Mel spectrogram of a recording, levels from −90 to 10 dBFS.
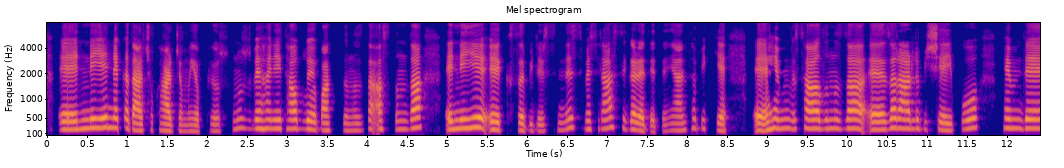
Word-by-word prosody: eee, 205 +1 +3
neye 245 +3 +3
ne 250 - +3
kadar 200 -7 +2
çok 180 +2 -19
harcama 170 -2 -1
yapıyorsunuz 170 +9 -10
ve, 230 - +3
hani, 230 0 -1
tabloya 225 -2 0
baktığınızda 185 +2 -5
aslında, 220 +3 0 0.3
eee, 215 - +2
neyi, 250 +2 +6
eee, 205 -3 +3
kısabilirsiniz? 180 +7 -6
Mesela 225 +3 -3
sigara 210 -9 0
dedin. 160 +2 -12
Yani, 180 +1 -5
tabii 235 0 -13
ki, 180 -7 -3 0.4
eee, 185 -1 +6
hem 235 -2 -3
sağlığınıza, 230 -1 +2
eee, 205 0 +4
zararlı 230 -2 +2
bir 205 - -17
şey 190 -3 -3
bu 235 +4 -1 0.3
hem 240 -2 -3
de, 240 - +4
220 Hz, 155 wpm, -21 LUFS, 185-235 Hz, 0.4 s, neyi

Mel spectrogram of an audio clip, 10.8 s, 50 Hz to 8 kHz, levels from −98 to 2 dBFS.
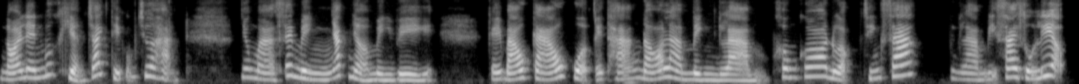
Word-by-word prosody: nói 235 +1 +1
đến 290 0 +1
mức 385 +3 -6
khiển 195 - +2
trách 395 - +1
thì 240 - 0
cũng 315 - -13
chưa 335 +1 -2
hẳn. - - -4 0.6
Nhưng 300 -3 -6
mà 230 -2 -1
sếp 360 0 -3
mình 230 -6 +1
nhắc 345 +1 +1
nhở 255 -9 0
mình 205 -1 -2
vì 210 -1 +1 0.6
cái 235 +1 -1
báo 255 +5 +3
cáo 260 +3 +2
của 320 -6 +2
cái 225 +2 -5
tháng 280 +4 -3
đó 250 +2 +1
là 300 -5 +2
mình 210 -2 -1
làm 200 -1 +1
không 300 -1 -3
có 335 +3 +1
được 255 -6 +1
chính 260 +2 -7
xác, 370 +6 +4 0.3
mình 250 -3 -14
làm 220 -1 -5
bị - - -7
sai 310 0 +3
số 265 -4 +1
liệu. 345 +7 +3
260 Hz, 210 wpm, -23 LUFS, 225-310 Hz, 0.6 s, xác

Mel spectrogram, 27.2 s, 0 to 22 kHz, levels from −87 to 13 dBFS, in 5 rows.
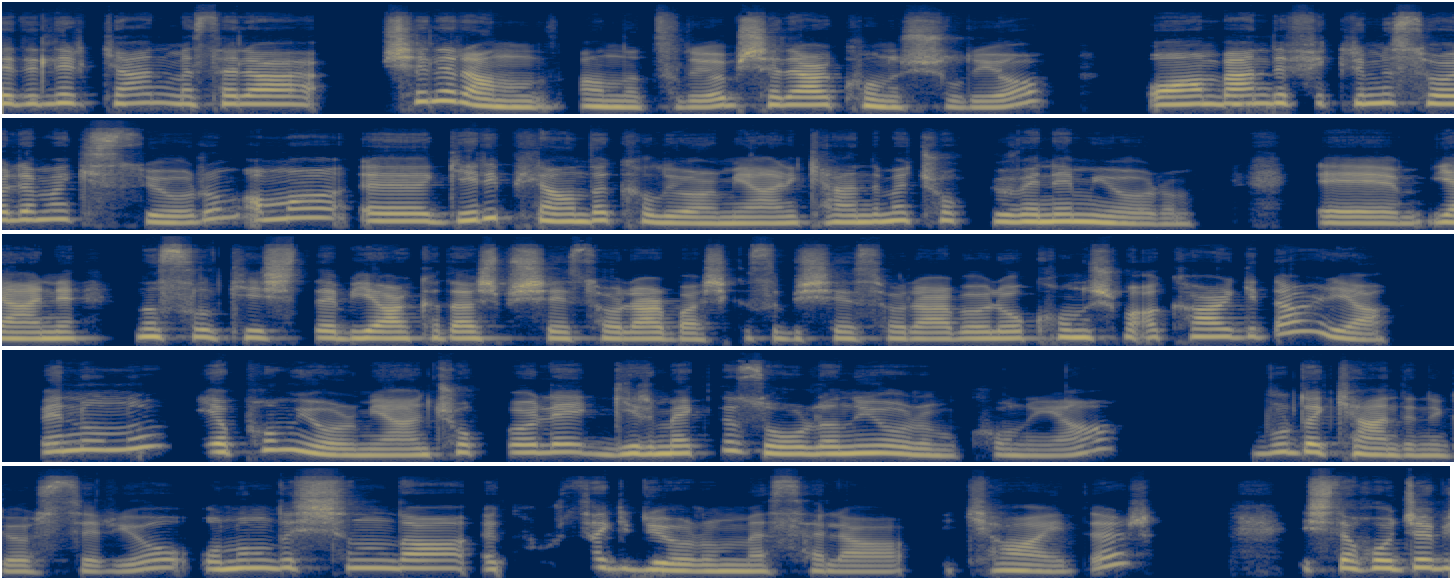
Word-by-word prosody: edilirken 285 +1 0
mesela 270 0 +2 0.3
bir - - +1
şeyler 360 +1 +4
anlatı 190 -8 +3
anlatılıyor, 185 +1 -1
bir 225 - +6
şeyler 245 0 +5
konuşuluyor. 185 - -2 0.4
O - - +1
an 265 +1 +5
ben 280 +1 +6
de 295 - +3
fikrimi 285 +1 -2
söylemek 280 -1 +1
istiyorum 210 - -2
ama, 330 +4 -1
ııı, 240 0 +3
geri 255 +9 +1
planda 245 -3 +1
kalıyorum. 185 -6 -2
Yani 180 +1 -1
kendime 210 +4 0
çok 250 0 -7
güvenemiyorum. 215 -8 +1 0.5
Emm, 185 -1 +1
yani, 200 -1 +3 0.2
nasıl 245 -2 +2
ki 220 +2 -5
işte 210 0 +1
bir 210 +1 +3
arkadaş 205 0 +2
bir - - -2
şey, 205 -1 +5
söyler 195 -1 0
başkası 195 +3 -2
bir 190 - -4
şey 195 +1 +2
söyler, 190 -1 -2
böyle, 200 +1 0
o 205 - -4
konuşma 225 -1 +1
akar 245 +2 +1
gider 250 - -2
ya. - - -2 0.4
Ben 290 +3 +1
onu 350 +7 -2
yapamıyorum, 270 - 0
yani, 180 +1 -1
çok, 255 +6 -5
böyle, 255 +1 +2
girmekte 225 +5 0
zorlanıyorum 220 - +1
konuya. 180 - -8 0.5
Burada 265 +4 +1
kendini 180 -7 -2
gösteriyor. 180 - -5
Onun 260 +2 +1
dışında, 265 -1 +1
e, 230 - -4
kursa 285 +4 -8
gidiyorum 205 -7 0
mesela 175 -1 -5
2 195 +1 -6
aydır. 200 - -2 0.6
İşte, 270 - +3
hoca 265 +1 +3
bir - - -2
220 Hz, 150 wpm, -21 LUFS, 195-265 Hz, 0.6 s, bir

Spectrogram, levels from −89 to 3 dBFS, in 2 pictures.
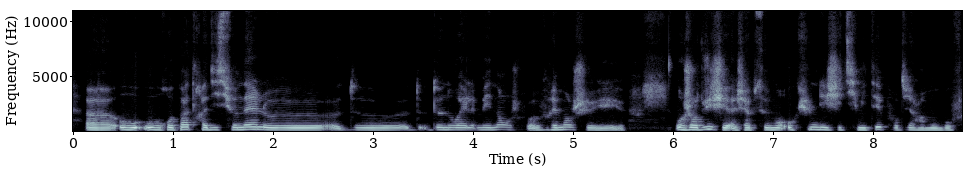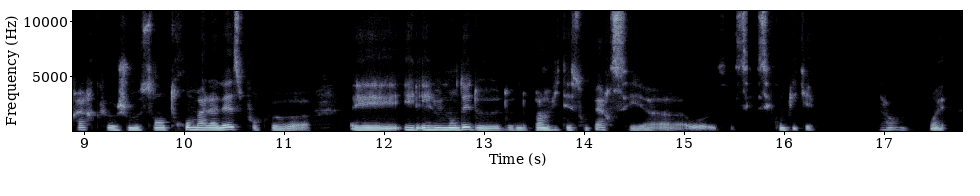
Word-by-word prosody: heu, 160 -1 +4
au 180 0 +6
au 180 -1 +5
repas 180 +4 +2
traditionnel, 185 +1 +1
heu, 165 -1 +4
de 165 -1 0
de - - -9
de 185 - -1
Noël. 180 -1 -1
Mais 175 0 -2
non 195 +1 -6
je - - -21
re - - -1
vraiment, 180 +4 -2
j'ai 160 -3 -2 0.5
aujourd'hui 185 +2 +4
j'ai 170 -7 +5
j'ai 170 - +1
absolument 170 +1 +1
aucune 195 +2 -1
légitimité 170 +1 0
pour 185 -5 -9
dire 165 -1 -4
à - - -3
mon 160 0 +2
beau-frère 160 +3 -6
que - - -2
je 160 +2 -1
me 155 - +1
sens 170 +2 -2
trop 190 - -1
mal 175 -1 +1
à 165 - +3
l'aise 200 +4 +3
pour 160 - -15
que 160 - -2 0.7
et 160 - +2 0.2
et 170 0 +2
et - - +1
lui 175 0 +3
demander 170 +4 +5
de 155 -3 -1
de 160 +1 -11
ne 160 - -4
pas 160 +1 -3
inviter 160 +1 -1
son 160 -1 -11
père 180 +4 -7
c'est, 80 0 -2
heu, 75 - -9
c'est - - -31
c'est - - -10
c'est - - -6
compliqué. - - -6 0.7
Clairement. 170 0 -13 0.3
Ouais! - - -3
170 Hz, 190 wpm, -24 LUFS, 165-180 Hz, 0.7 s, au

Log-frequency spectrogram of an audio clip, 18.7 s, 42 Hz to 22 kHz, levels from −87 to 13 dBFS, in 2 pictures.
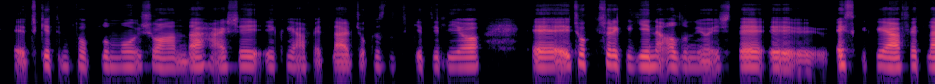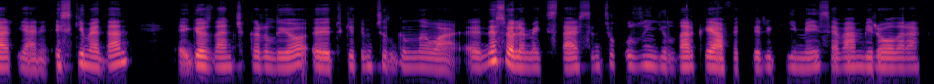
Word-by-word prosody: eee, 460 - -4
tüketim 165 -1 -6
toplumu 160 0 -8
şu 160 - -4
anda 150 +1 0
her 170 - -4
şey, 160 +1 -3
eee, - - -9
kıyafetler 155 0 -4
çok - - -17
hızlı 160 -2 -18
tüketiliyor, 155 -1 -3 0.5
eee, 155 +1 +4
çok 190 -2 0
sürekli 170 -3 0
yeni 165 0 +2
alınıyor 155 - -4
işte, 80 0 +1
eee, - - -2
eski 175 0 -1
kıyafetler 155 0 +4
yani 140 -3 -3
eskimeden 180 - +3 0.5
e 465 -6 -1
gözden 160 -2 +4
çıkarılıyor, 160 +1 -2
eee, 155 -2 +5
üketim 165 -1 -8
çılgınlığı 155 -2 -9
var 140 0 -1
Eee, 155 +2 -2
ne 235 - +9
söylemek 155 - +5
istersin 155 +2 -1
çok 185 +2 -14
uzun 175 +1 -7
yıllar 160 +1 +2
kıyafetleri 155 -1 +2
giymeyi 155 +1 -6
seven 160 -2 -2
biri 155 0 -2
olarak? 150 0 -1
160 Hz, 135 wpm, -30 LUFS, 150-170 Hz, 0.5 s, ne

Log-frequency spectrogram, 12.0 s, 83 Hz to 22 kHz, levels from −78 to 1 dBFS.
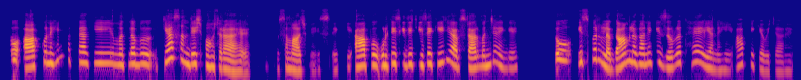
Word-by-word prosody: तो 175 - +2 0.2
आपको 220 +8 +1
नहीं 280 +3 -2
लगता 340 -8 -3
कि 280 0 -5
मतलब 260 +1 -1 0.3
क्या 355 +5 +6
संदेश 265 -6 -1
पहुँच 215 -3 -3
रहा 180 -4 +2
है 145 - -9 0.5
समाज 170 -4 -1
में - - -25
इससे 170 0 -18
कि 210 +5 -22
आप 235 +2 +7
उल्टी-सीधी 240 +2 -1
चीज़ें 255 +1 -2
कीजिए 285 +4 -5
आप 230 -5 +4
स्टार 195 0 +4
बन 225 +1 -4
जाएँगे। 210 -8 -10 0.5
तो 335 -1 +1
इस 300 0 -4
पर 360 -2 -2
लगाम 200 - +5
लगाने 275 -2 -2
की 290 +1 -11
ज़रूरत 250 +6 -5
है 300 -2 -4
या 200 -2 -4
नहीं? 170 -1 -17
आपके 250 +1 -10
क्या 185 -5 -13
विचार 155 -1 -19
हैं? 160 -1 -24
245 Hz, 185 wpm, -21 LUFS, 195-280 Hz, 0.5 s, आप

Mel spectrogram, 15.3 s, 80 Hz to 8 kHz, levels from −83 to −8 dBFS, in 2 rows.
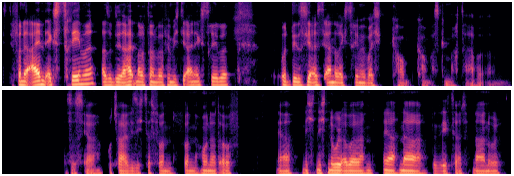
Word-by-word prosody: von 135 - +1
der 125 - +5
einen 140 +1 +8
Extreme 150 +6 +3
also 115 0 0
dieser 110 -1 +4
Halbmarathon 115 -2 +3
war 110 0 0
für 115 +1 -3
mich 110 -1 -1
die - - -2
eine 120 +1 +2
Extreme. 125 0 -1 0.7
Und 120 +1 -2
dieses 115 -1 +1
Jahr 115 -3 +4
ist 110 - -3
die - - +1
andere 105 -1 +3
Extreme, 100 0 -4
weil 95 -1 -2
ich 90 - -9
kaum - - -12
kaum - - -16
was - - -12
gemacht - - -16
habe, - - -14
ähm. - - -27 1.0
Das 105 - -18
ist 105 -1 -9
ja 100 +4 -7
brutal, 100 -3 -3
wie 100 - -6
sich 100 0 -9
das 95 - -9
von 95 -1 -6
von 100 -2 -5
100 100 -2 -2
auf, 100 0 -5 0.6
ja, 95 +1 -4
nicht 105 -1 -8
nicht 105 -2 -3
0, 110 -1 +5
aber 100 0 +2 0.3
ja, 105 -3 +2
nah 100 -2 +2
bewegt 95 -1 -7
hat, 95 -1 -7
nahe 95 -1 -2
0. 95 +1 -5
105 Hz, 195 wpm, -24 LUFS, 100-115 Hz, 1.0 s, einen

